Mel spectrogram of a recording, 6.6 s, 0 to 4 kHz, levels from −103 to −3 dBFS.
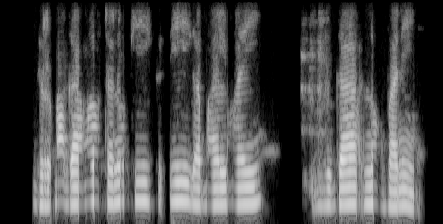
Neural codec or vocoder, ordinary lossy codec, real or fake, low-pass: none; Opus, 24 kbps; real; 3.6 kHz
